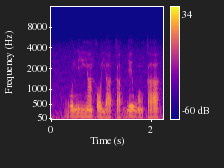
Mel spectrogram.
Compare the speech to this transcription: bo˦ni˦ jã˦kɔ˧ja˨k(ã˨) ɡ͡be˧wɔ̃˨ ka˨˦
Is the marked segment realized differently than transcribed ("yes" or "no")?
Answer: yes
